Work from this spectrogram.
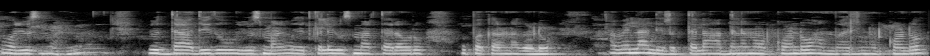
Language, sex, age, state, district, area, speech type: Kannada, female, 45-60, Karnataka, Mysore, rural, spontaneous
